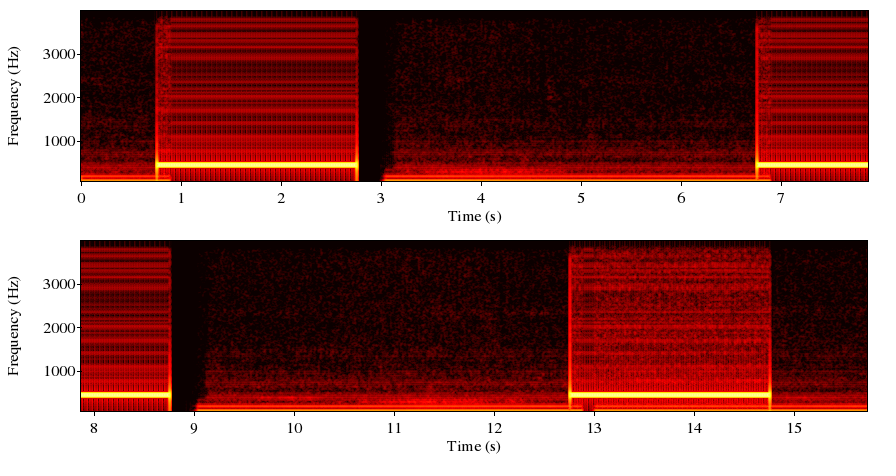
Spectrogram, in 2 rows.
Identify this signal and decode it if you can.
Ringback tone (North America), 440 + 480 Hz.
